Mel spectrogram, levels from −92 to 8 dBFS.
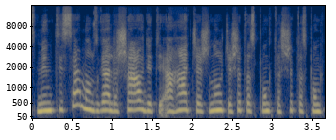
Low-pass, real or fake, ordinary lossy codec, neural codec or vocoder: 14.4 kHz; real; Opus, 16 kbps; none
